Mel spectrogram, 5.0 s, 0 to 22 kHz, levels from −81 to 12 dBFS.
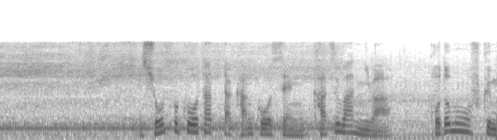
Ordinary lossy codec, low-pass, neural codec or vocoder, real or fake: none; 7.2 kHz; none; real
